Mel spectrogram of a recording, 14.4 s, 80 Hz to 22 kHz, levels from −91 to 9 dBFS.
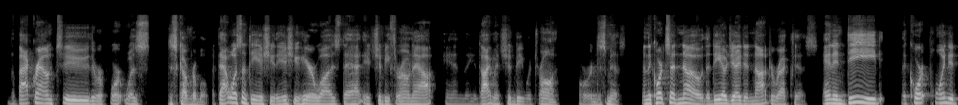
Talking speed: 190 wpm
